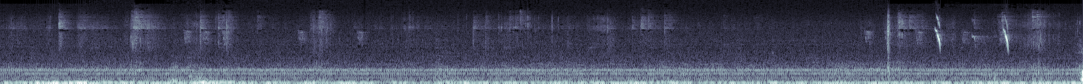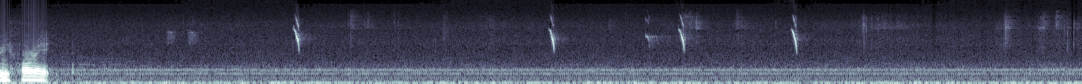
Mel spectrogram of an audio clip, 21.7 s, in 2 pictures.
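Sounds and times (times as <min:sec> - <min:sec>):
low steady hum: 0:00.0 - 0:21.6
weak calls of a wild bird: 0:08.6 - 0:10.2, 0:13.7 - 0:14.0, 0:16.2 - 0:16.5, 0:17.2 - 0:17.8, 0:18.7 - 0:18.9
speech: 0:10.8 - 0:11.4.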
